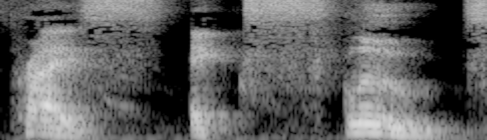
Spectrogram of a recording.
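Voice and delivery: price excludes stretched very slow; syllable-by-syllable drill. Shown as a demonstration. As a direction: pull apart the ks sounds in excludes. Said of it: "âm cờ sờ".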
